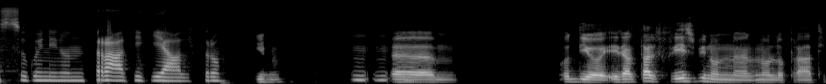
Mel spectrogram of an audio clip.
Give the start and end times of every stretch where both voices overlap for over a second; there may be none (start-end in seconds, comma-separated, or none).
none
